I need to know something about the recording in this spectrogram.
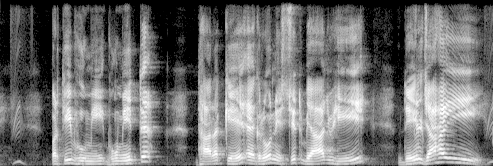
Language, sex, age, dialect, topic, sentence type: Magahi, male, 36-40, Southern, banking, statement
